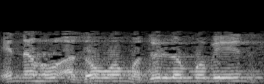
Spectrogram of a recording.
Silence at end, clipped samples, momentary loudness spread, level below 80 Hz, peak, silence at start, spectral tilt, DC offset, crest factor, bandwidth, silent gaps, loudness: 0 s; under 0.1%; 2 LU; -54 dBFS; -6 dBFS; 0 s; -10.5 dB/octave; under 0.1%; 12 dB; 5 kHz; none; -17 LUFS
